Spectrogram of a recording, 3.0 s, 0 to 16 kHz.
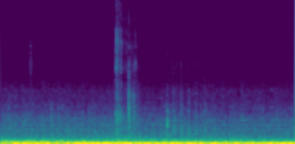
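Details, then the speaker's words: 2004 Chevy Colorado 3.5 L, towed in after dying while driving, lean code, on a road test with a fuel pressure gauge: deep labouring rumble, revs won't climb under throttle, engine falls flat with no fuel pressure. "it's absolutely falling on its face but it has no fuel pressure"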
